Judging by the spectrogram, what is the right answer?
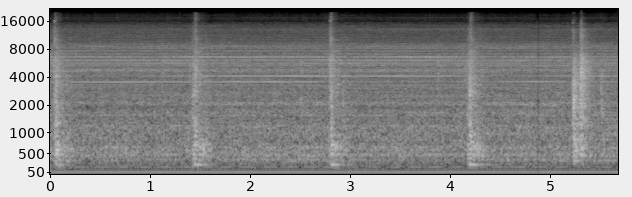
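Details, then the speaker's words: Reid 2-B surface grinder power feed with new motor: steady hum with a soft clunk about every 1.5 seconds as the table moves and reverses, now traveling in the correct direction; working normally. "so now I want this table to move towards me to the left yeah it does that's what it's supposed to do"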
